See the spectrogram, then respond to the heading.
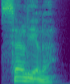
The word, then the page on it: cellular: British English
